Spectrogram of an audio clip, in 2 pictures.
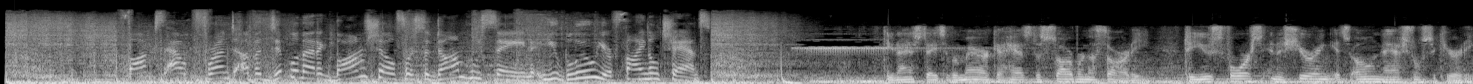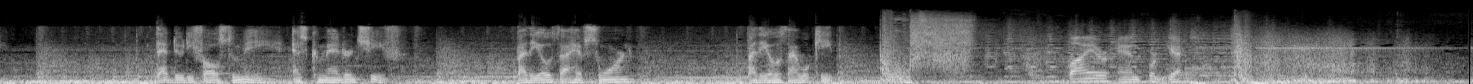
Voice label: Irak spots tv

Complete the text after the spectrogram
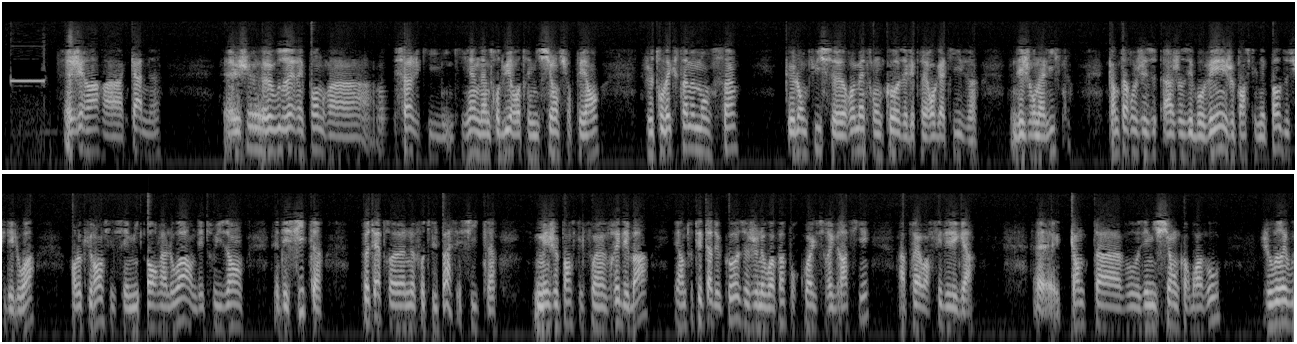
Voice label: Irak repondeur

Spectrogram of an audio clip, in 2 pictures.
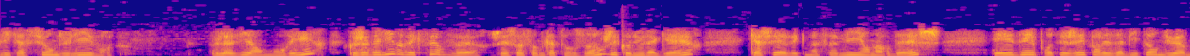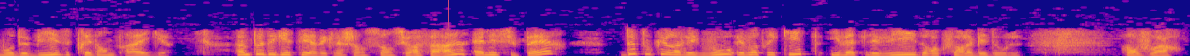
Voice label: Lettres fusilles repondeur

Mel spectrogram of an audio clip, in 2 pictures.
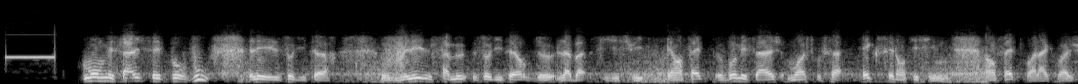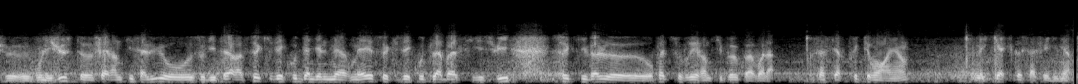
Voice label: Coucou répondeur

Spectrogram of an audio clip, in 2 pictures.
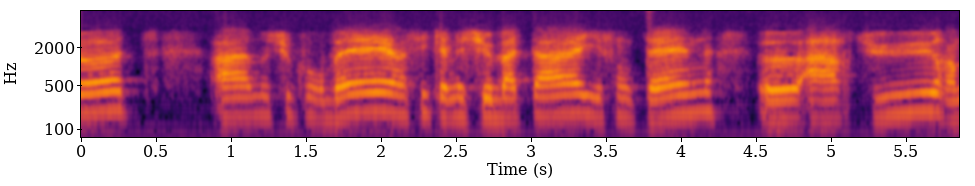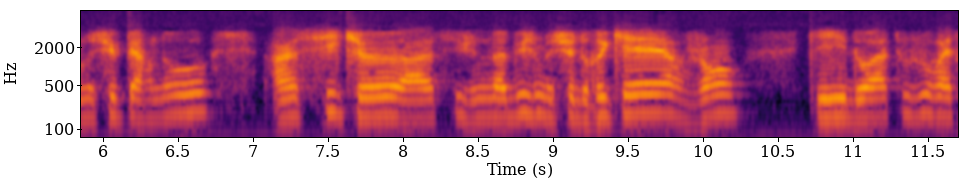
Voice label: Racolage mediatique repondeur

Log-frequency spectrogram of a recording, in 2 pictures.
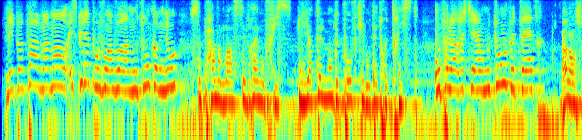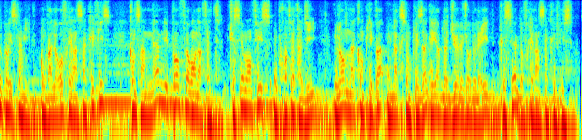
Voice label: Pelerinage pub radio

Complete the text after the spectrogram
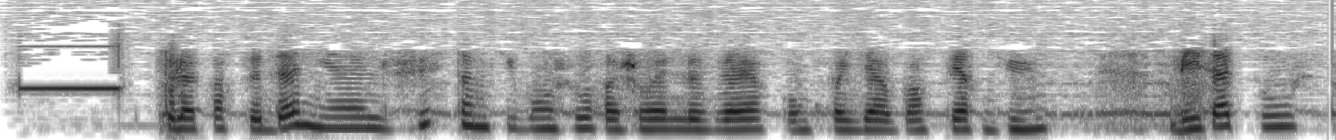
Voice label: Coucou répondeur

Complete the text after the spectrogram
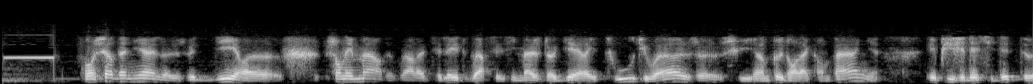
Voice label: God bless USA repondeur

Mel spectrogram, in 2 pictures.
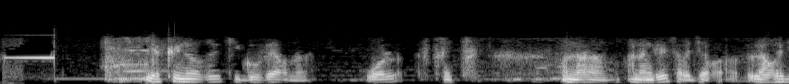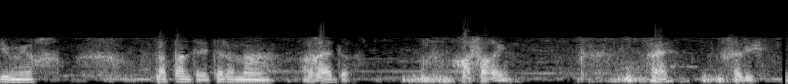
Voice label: Wall Street repondeur

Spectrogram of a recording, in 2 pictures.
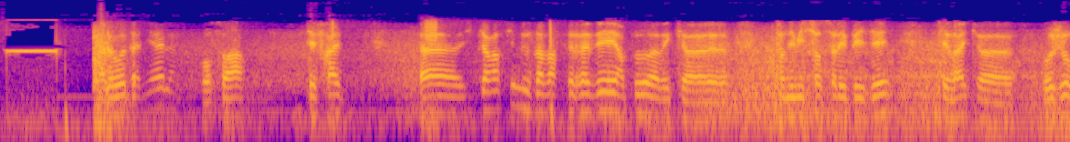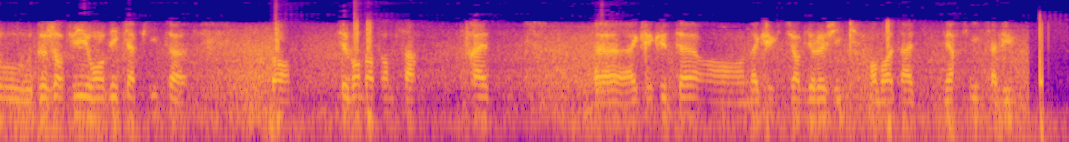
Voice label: repondeur; 1er baiser

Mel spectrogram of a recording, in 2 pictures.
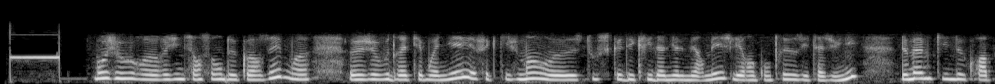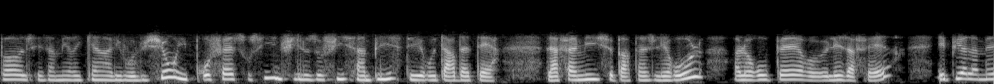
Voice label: Integrisme US repondeur

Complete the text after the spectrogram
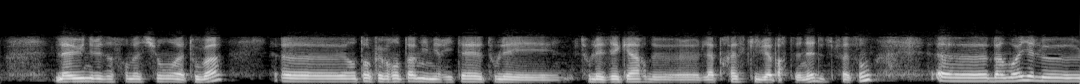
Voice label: Mort Lagardere repondeur

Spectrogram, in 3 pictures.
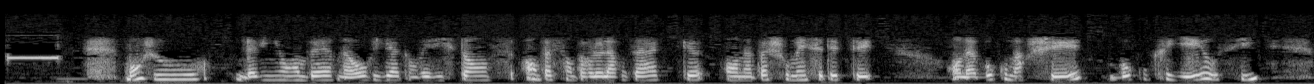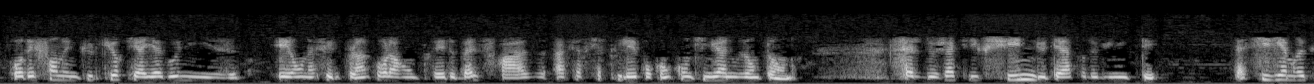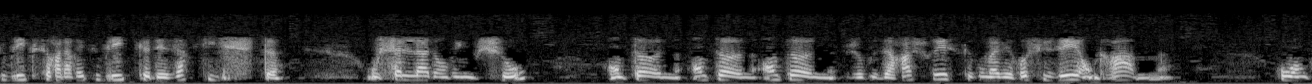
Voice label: Intermittents repondeur

